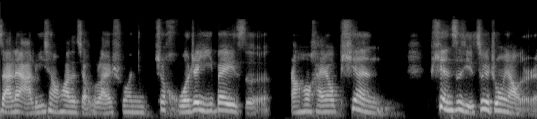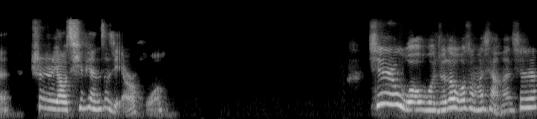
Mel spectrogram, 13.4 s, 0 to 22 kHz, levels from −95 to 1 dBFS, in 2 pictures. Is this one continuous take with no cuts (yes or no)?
yes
